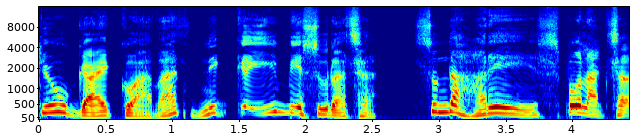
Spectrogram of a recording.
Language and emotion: Nepali, disgusted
